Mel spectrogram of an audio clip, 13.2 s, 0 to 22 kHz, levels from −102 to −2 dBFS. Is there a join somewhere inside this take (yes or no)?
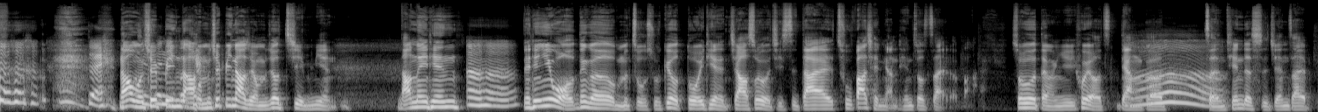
yes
